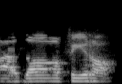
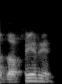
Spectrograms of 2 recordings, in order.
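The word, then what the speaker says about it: أظافر: min sya'arin wasil'atin wa adhafira. Wah, cukup dulu. Ini dulu. Adhafira dia majrur dengan fathah. Kenapa? Karena dia kan ma'tuf tuh. Ke sil'atin, sya'arin. Nah, jangan bacanya adhafirin.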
